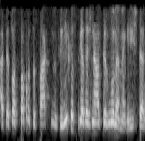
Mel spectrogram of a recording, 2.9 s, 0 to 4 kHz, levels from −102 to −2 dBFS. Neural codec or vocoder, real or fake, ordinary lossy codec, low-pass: none; real; MP3, 24 kbps; 3.6 kHz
